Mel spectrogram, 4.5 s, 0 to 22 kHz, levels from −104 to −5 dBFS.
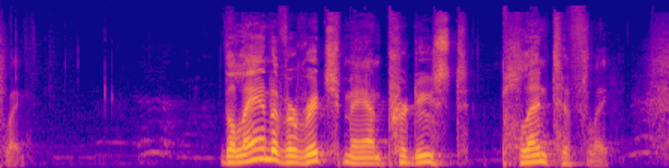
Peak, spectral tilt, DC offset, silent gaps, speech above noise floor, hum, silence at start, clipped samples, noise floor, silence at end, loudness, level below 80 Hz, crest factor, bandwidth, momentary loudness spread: -8 dBFS; -5.5 dB/octave; under 0.1%; none; 42 dB; none; 0.05 s; under 0.1%; -68 dBFS; 0 s; -26 LUFS; -74 dBFS; 20 dB; 18.5 kHz; 19 LU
